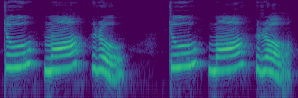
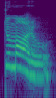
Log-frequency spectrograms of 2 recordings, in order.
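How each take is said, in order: First: TOMORROW very slow in three parts, to-mor-row, pauses between; split into syllables. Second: Said in the usual way. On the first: Shown as a demonstration. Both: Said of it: "we have three syllables".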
